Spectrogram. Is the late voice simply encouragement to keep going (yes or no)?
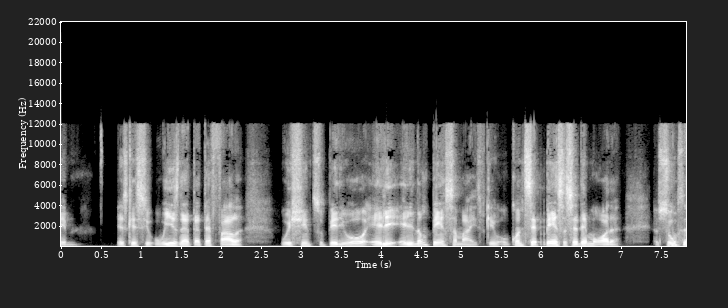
yes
